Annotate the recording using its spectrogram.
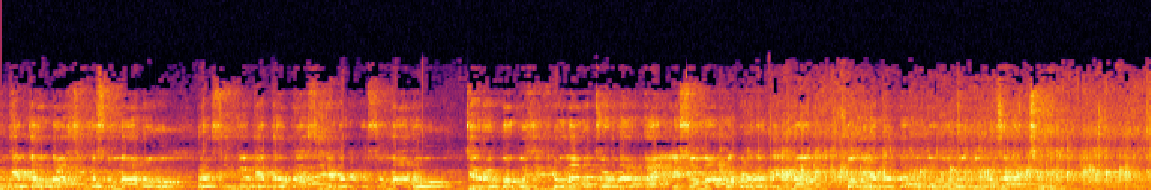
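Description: A man speaks into a microphone over loudspeakers, announcing with animation.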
